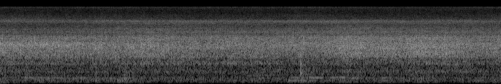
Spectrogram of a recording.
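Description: Chicken browned to golden in a pan fries with finely chopped tomatoes just added, giving a steady close sizzle and hiss throughout, with faint stirring and no talk.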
